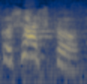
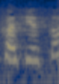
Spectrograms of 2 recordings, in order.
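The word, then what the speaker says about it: Kościuszko: In Poland, we say his name Tadeusz Kosciuszko. But in America, Tadeusz Kosciuszko is fine.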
